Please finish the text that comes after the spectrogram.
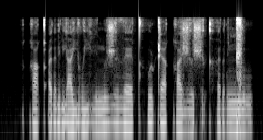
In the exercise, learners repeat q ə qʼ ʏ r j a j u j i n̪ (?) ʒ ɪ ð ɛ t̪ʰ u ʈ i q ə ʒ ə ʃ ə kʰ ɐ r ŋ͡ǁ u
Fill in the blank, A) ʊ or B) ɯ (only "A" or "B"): B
